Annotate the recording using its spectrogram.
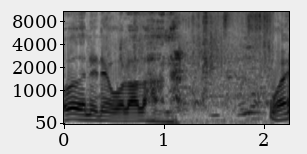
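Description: A man's voice holding one long drawn-out vowel for about a second, dipping slightly in pitch, a hesitation sound between words, then a short pause.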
